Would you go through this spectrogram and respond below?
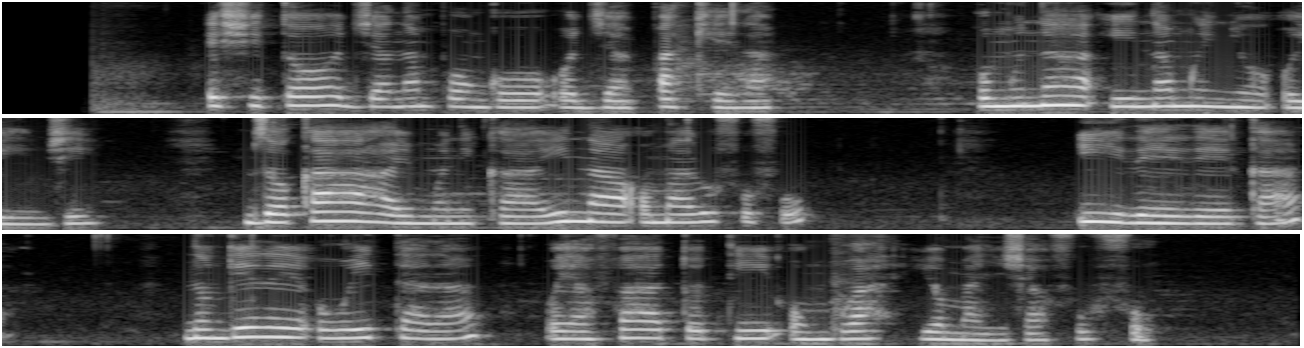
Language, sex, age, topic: Oshiwambo, female, 18-24, agriculture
